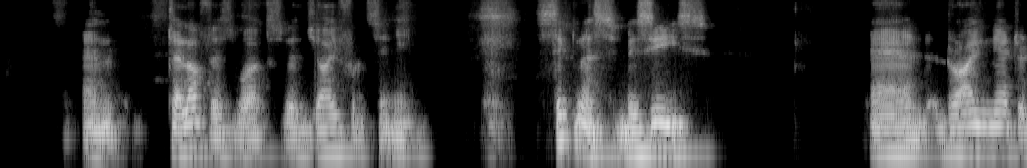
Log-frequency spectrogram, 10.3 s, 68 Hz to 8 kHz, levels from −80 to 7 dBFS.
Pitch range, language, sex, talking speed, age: 100-135 Hz, English, male, 80 wpm, 60-79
